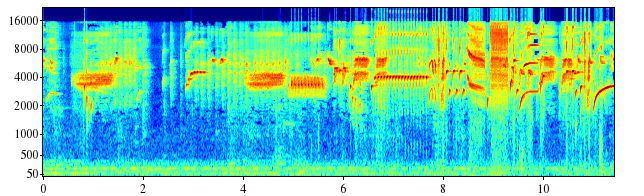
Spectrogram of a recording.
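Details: Goldfinch mule of Himalayan finch type in rolling song: buzzy sustained phrases and high whistles build into fast trills and a loud harsh noisy burst, closing with rising whistled notes; low hum throughout.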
